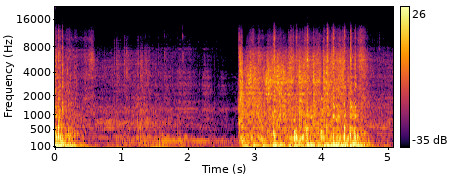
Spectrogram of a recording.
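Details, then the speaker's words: 1979 Chevrolet C10 with a 350, first start after years sitting: long cranking, then it catches abruptly and runs ragged before settling lower. Hard starting; flooding suspected. "flooded on me just just push it all the way to the floor"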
